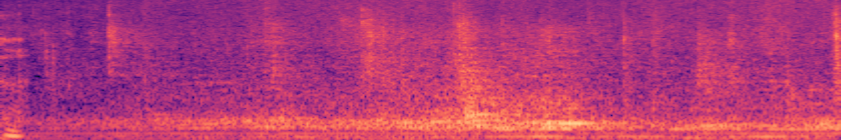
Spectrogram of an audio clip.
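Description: Faint rustling and handling noises, a few soft scrapes, over a steady low electrical hum.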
